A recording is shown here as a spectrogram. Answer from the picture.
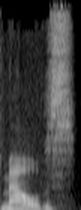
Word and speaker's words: mouths: And with the S, it becomes mouths. Mouths. It ends with the owls. Yeah, if you say owls and then mouths, like that. It's kind of an awkward 有 pronunciation.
